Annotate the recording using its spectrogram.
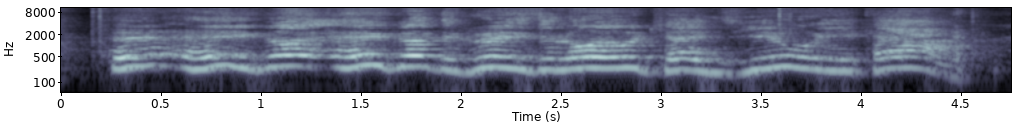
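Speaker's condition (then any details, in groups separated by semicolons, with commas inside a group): Cerebral palsy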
